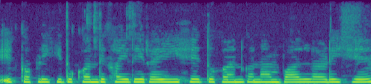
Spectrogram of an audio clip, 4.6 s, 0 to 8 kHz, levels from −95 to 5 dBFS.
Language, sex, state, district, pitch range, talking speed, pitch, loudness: Hindi, female, Bihar, Bhagalpur, 235-245 Hz, 195 wpm, 240 Hz, -14 LUFS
